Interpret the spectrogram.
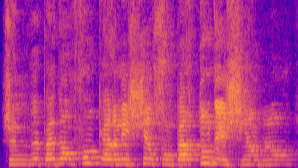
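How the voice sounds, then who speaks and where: A woman performs a poetic monologue on a theatre stage, her voice sitting high. She speaks slowly, in an incantatory way. She moves from hushed whispers to loud declamation. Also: fairly even intonation.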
